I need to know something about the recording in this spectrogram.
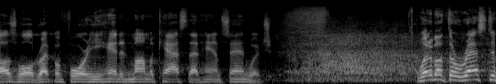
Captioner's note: laughter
